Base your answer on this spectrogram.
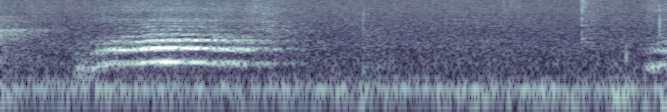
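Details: Female Sphynx cat in heat, indoors with a male Bambino cat during two days of mating: one drawn-out, wavering yowl rising then falling, followed by quiet room hum and the start of a second call.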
